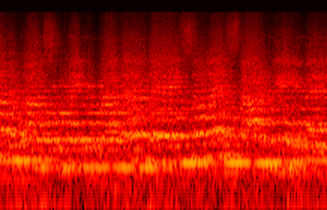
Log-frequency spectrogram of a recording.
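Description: A teenage vocal group singing together into microphones, with held notes that move from one pitch to the next every half second or so.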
